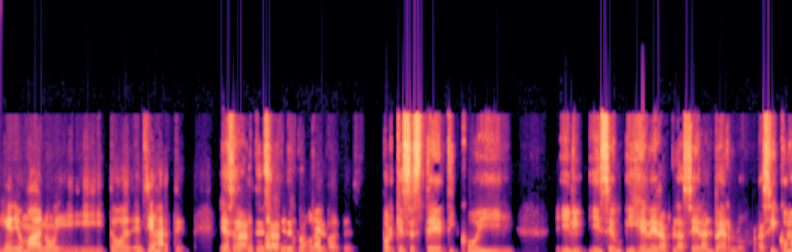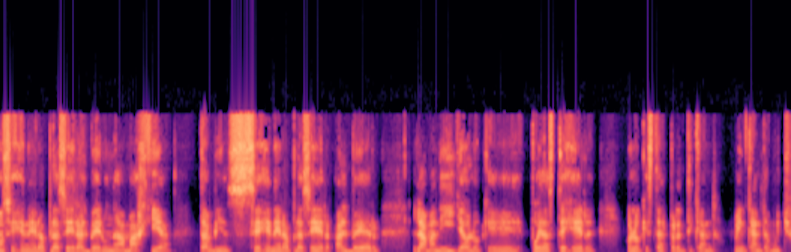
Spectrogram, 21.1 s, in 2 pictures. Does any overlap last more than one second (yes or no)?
yes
